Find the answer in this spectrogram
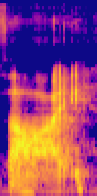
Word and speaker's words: thigh: now let's look at this word IgH that is a way we make a long I sound this is a vowel eval team so we're going to read this work with the long I and GNH will be silent I Phi my boys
